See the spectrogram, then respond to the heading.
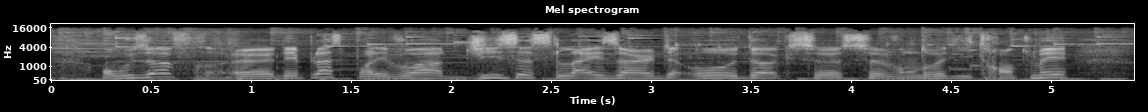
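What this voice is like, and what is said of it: Put-on accent. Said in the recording (French): “Pourquoi je parle avec cette accent merde? Je ne sais pas.”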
